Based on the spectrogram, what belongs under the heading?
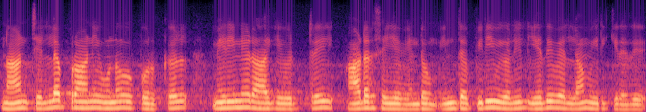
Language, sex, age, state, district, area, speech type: Tamil, male, 18-30, Tamil Nadu, Viluppuram, urban, read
